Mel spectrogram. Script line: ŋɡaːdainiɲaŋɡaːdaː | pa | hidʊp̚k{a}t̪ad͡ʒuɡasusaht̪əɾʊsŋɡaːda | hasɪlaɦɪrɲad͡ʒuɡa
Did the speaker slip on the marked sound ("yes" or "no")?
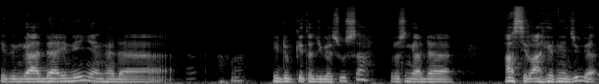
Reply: yes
